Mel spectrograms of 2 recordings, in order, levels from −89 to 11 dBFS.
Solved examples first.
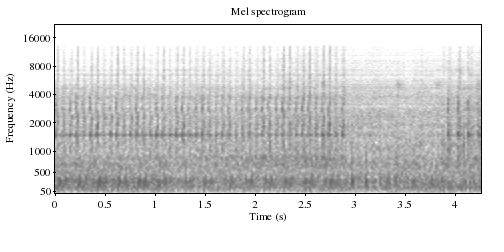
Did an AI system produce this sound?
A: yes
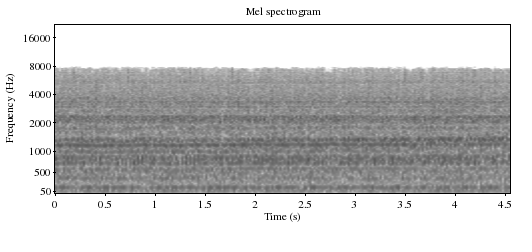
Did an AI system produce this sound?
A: no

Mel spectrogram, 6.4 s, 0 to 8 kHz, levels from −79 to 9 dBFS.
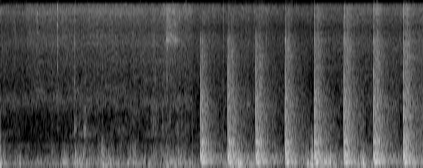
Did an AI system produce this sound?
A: no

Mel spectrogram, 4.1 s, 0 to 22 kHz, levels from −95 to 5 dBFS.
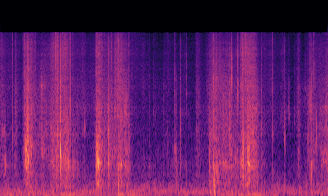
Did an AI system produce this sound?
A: yes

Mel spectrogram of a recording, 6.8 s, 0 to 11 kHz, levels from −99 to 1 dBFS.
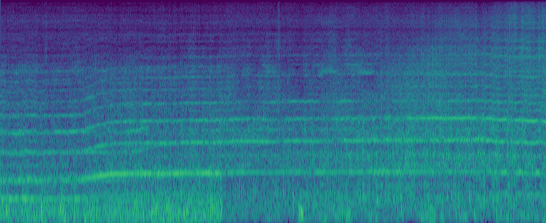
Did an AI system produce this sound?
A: yes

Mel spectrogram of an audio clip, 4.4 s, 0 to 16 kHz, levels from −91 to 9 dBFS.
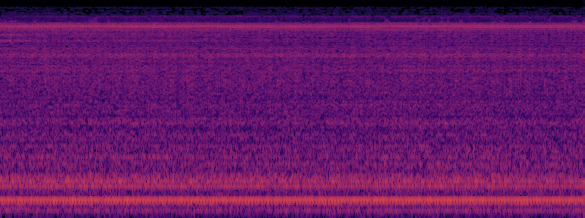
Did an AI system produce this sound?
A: no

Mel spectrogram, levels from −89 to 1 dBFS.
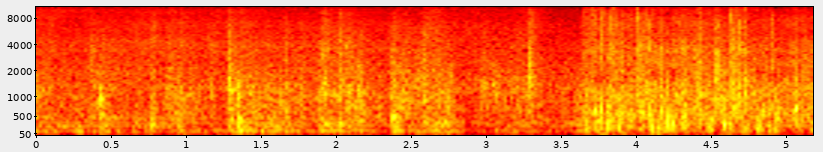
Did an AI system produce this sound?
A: no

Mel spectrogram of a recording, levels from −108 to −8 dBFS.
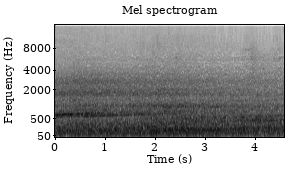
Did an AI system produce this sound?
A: no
